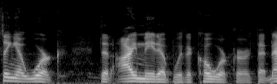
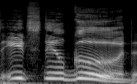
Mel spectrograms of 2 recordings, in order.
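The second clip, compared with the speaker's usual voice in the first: very high-pitched, loud, put-on Italian accent; 11 semitones higher, 5 dB louder than usual. Quoting the man in the planned pizza commercial, Italian accent. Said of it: "we say it in an Italian accent".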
